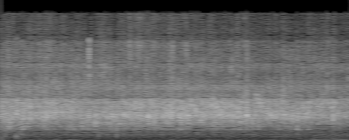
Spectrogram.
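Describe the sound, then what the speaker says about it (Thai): Pork-stuffed peppers fry in a pan with a steady, close, bright sizzle that holds evenly throughout, with no voices over it. "นี่แหละเราก็ทอดแบบนี้ไปจนครบ"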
